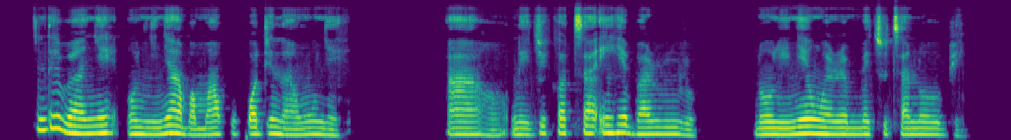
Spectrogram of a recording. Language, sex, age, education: Igbo, female, 30-45, tertiary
